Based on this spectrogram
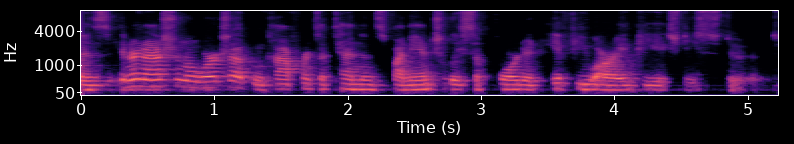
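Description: A man speaks at a moderate pace with a fairly high pitch. His intonation is lively against a quiet background. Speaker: webinar moderator. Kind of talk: moderated webinar. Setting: video call. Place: home room. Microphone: video call.

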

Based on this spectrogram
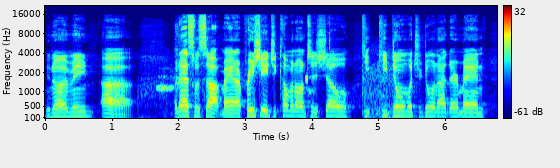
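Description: A man talks in an American accent at a fairly quick pace. His pitch variation is ordinary. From Virginia, Hampton Roads area; Virginia. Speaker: YouTube interviewer, former prisoner; podcast host interviewer. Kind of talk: casual interview. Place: studio. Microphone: studio mic.

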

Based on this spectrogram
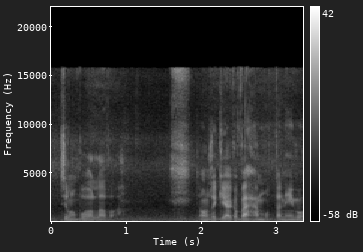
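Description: A man talks over noticeable background noise. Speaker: vlogger. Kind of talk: casual vlog chat. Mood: loose, joking, crude. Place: shop. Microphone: phone near.

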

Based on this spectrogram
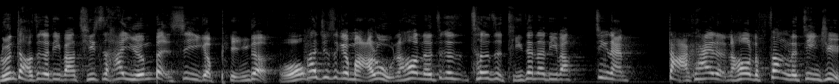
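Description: Against a quiet background, a man speaks at a fairly quick pace. His pitch is extremely high, with ordinary variation. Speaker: TV news panelist. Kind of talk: TV current affairs panel discussion. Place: studio. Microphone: lapel.

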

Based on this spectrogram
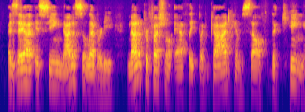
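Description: A man speaks at a fairly slow pace against a quiet background. Audible room echo surrounds his voice. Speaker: Lutheran pastor. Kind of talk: sermon. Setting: pre-recorded, delivered from another location. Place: home room. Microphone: webcam.

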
